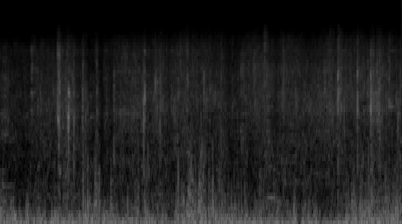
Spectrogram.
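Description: Wind blowing on the microphone on a small boat at sea, a steady low rumbling noise with a few faint knocks.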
